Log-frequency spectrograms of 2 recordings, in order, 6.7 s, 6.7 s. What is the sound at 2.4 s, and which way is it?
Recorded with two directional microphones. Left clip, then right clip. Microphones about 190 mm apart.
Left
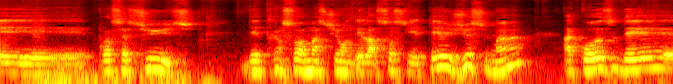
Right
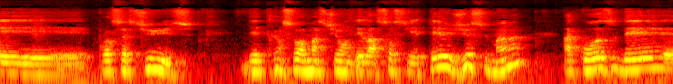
Speech, 10° left (ahead or behind).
